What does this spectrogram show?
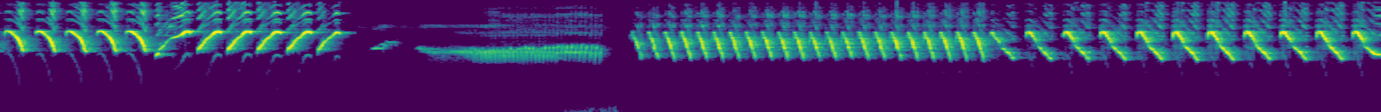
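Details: Song of a Kenari Nusantara canary, recorded as a master for birds learning to sing. Quick downslurred notes open it, a short nasal buzz and a brief pause follow, then a long dense rattle and more repeated downslurs.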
